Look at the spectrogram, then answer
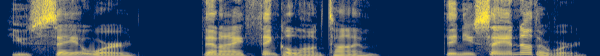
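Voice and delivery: put-on high, impatient little girl; a cross child explaining; irritable child voice. A narrator's reading. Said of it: "childishly irritable about it".

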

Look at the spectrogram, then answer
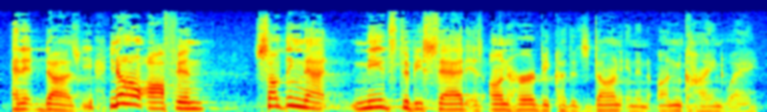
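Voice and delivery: ordinary talk

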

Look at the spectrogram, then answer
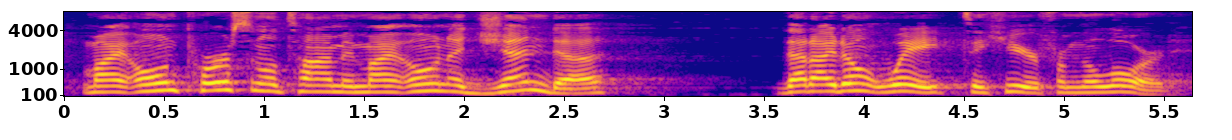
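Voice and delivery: ordinary talk, nothing marked

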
